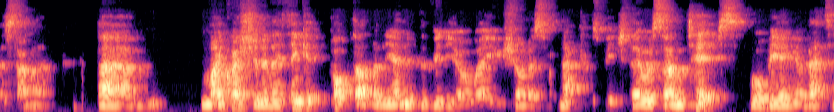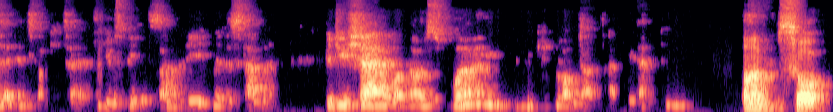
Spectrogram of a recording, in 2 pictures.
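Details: Adult man speaking; ordinary speech.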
